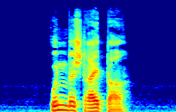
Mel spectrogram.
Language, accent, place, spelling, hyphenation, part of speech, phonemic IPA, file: German, Germany, Berlin, unbestreitbar, un‧be‧streit‧bar, adjective, /ˌʊnbəˈʃtʁaɪ̯tbaːɐ̯/, De-unbestreitbar.ogg
- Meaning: undeniable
